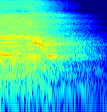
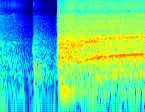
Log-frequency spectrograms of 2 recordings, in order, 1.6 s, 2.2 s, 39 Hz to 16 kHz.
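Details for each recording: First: High smooth motor whir winding down evenly to silence, no grinding or rumble, from a DeWalt DW717 miter saw; motor sounds healthy. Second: DeWalt DW717 miter saw motor runs up loud and harsh with a rough, hissy roar, then winds down; usually worn bearings (6302 2RSJ and 608 2RSJ), suspected, not confirmed.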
